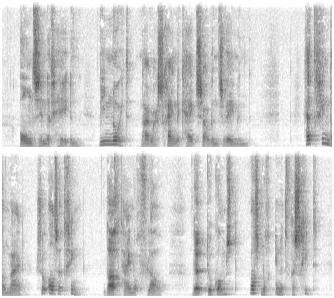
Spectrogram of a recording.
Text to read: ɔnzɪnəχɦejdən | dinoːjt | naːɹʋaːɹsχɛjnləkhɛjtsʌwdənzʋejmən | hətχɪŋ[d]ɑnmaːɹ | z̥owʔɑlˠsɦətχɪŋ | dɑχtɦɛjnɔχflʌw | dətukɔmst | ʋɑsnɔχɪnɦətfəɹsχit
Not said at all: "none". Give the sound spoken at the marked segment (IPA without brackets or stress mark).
d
